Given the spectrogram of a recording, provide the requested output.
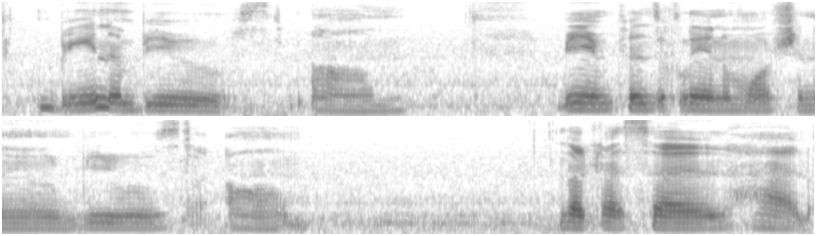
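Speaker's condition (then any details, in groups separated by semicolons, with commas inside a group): Cerebral palsy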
